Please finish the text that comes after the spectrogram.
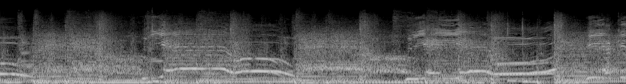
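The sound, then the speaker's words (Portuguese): A concert crowd cheers and yells steadily throughout, loud and continuous, mixed with music and a sung vocal line that rises and falls over it. “Quero ouvir a multidão.”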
